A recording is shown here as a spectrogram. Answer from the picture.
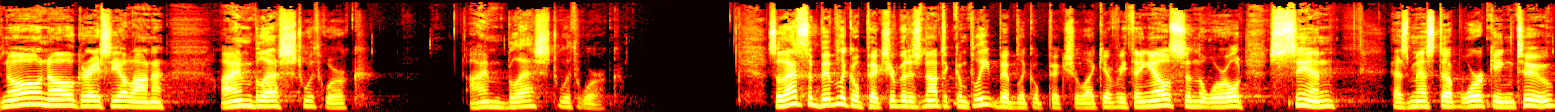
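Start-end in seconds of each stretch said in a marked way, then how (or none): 0.0-6.2 put-on Irish accent, much slower. Retelling a grandfather's reply to his granddaughter's offer of help: Irish accent. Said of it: "in this wonderful Irish accent".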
